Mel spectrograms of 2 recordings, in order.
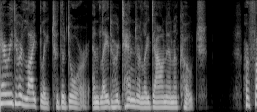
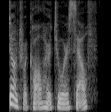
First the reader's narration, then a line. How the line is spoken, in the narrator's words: he said softly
